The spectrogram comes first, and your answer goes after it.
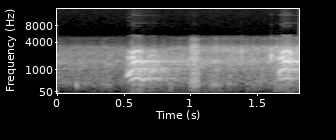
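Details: Luna, a three-month-old Labrador puppy, lets out two quick, bright yelps while she plays with a toad. A faint soft thump sounds between them.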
